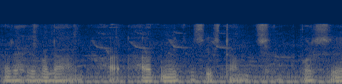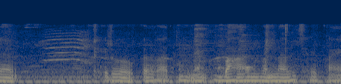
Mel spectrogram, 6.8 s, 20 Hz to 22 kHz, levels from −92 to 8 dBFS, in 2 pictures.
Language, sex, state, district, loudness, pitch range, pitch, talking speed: Hindi, male, Bihar, Samastipur, -39 LUFS, 115-135 Hz, 130 Hz, 130 wpm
